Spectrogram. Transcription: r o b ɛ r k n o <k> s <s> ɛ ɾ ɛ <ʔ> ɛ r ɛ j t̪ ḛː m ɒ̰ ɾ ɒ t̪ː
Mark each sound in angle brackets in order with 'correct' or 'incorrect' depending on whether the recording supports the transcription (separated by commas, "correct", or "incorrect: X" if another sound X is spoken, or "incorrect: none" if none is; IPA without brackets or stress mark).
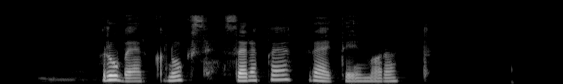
correct, correct, incorrect: p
